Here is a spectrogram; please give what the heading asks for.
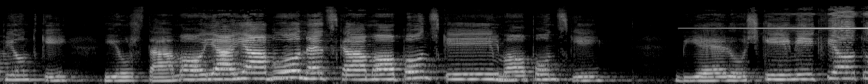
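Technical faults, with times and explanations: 6.78 to 8.68 s, loudspeaker feedback squeal: a single high tone at 5.5 kHz appears and swells over roughly a second and a half into a piercing squeal, ending up about 5 dB above the rest of the sound and carrying on to the end of the clip. It happens because a microphone is picking up the loudspeaker it drives, and at 5.5 kHz the gain around that loop exceeds one, so the tone keeps feeding itself and grows.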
